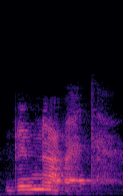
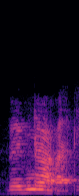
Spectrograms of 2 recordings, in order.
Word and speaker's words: Bonaröd: Bonaröd. Bonaröd, ja. De har, ja det är väl över hela Skåne, det som skrivs röd, det uttals red.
